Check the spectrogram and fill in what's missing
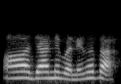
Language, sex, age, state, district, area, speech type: Nepali, female, 18-30, West Bengal, Alipurduar, urban, conversation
